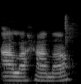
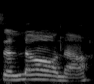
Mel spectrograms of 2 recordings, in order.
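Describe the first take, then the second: First: The name is said with an h sound. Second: The name is said without an h sound. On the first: The speaker calls it wrong. "unknowingly we've been mispronouncing her name. So it's not Alahana" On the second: The speaker calls it right. "it's Alana"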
